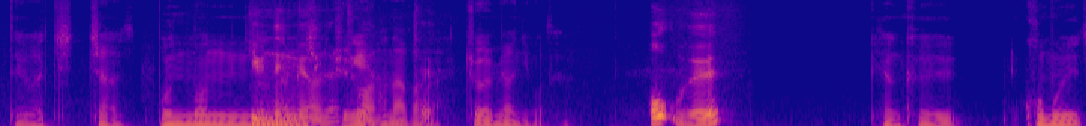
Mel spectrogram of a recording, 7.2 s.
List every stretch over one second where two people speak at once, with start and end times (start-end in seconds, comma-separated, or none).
1.7-3.0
